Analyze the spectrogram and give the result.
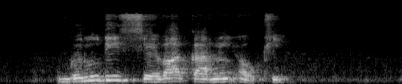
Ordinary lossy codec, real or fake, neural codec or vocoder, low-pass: Opus, 24 kbps; fake; vocoder, 44.1 kHz, 128 mel bands, Pupu-Vocoder; 10.8 kHz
